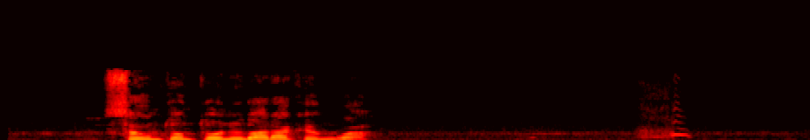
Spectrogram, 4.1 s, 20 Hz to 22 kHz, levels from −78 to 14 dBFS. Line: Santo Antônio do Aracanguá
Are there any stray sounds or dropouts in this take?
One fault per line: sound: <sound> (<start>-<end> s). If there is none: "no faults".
sound: laugh (2.6-3.5 s)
